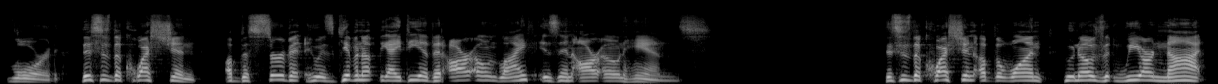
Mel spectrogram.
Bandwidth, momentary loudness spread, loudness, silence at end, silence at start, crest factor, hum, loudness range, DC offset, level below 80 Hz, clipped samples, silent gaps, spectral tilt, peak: 11.5 kHz; 8 LU; -26 LUFS; 0.2 s; 0.1 s; 20 dB; none; 6 LU; under 0.1%; -80 dBFS; under 0.1%; 7.27-7.39 s, 7.50-7.92 s, 7.98-8.13 s, 8.22-8.84 s; -4.5 dB/octave; -6 dBFS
